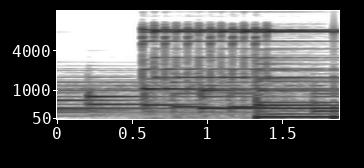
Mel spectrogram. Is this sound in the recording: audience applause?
no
